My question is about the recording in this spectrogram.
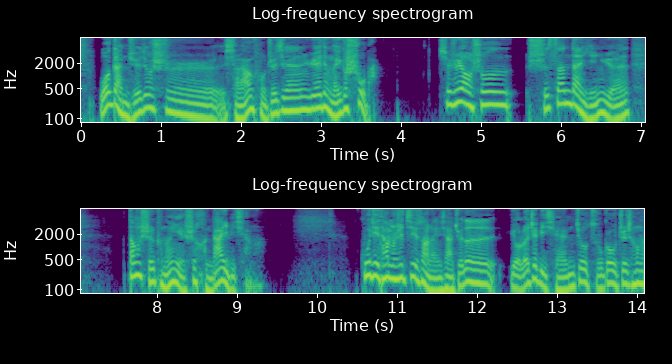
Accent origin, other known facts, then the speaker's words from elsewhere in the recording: Fujian, China; 我的老家是在福建闽南的山区里，那边有个小村子叫做粗坑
